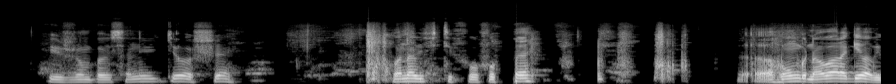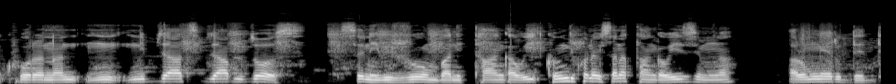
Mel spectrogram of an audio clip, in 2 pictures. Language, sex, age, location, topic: Kinyarwanda, male, 18-24, Musanze, agriculture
